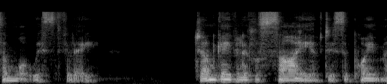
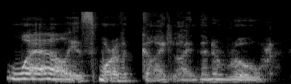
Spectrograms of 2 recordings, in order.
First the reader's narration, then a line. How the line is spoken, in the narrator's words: Rodney said with a chuckle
